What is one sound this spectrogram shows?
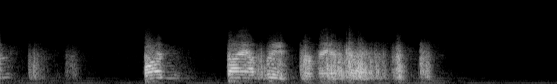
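A man speaks briefly over a crackly radio link.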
